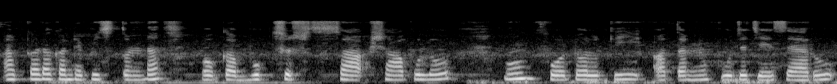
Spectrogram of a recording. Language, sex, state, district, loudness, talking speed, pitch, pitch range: Telugu, female, Andhra Pradesh, Sri Satya Sai, -16 LUFS, 70 wpm, 220 Hz, 210-230 Hz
